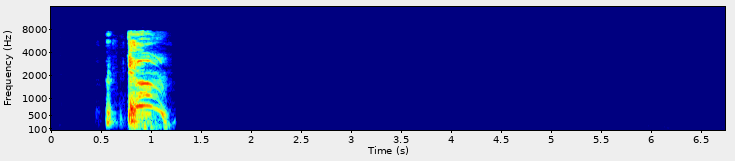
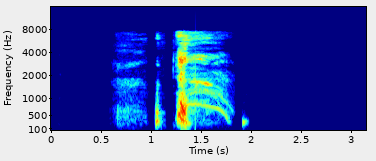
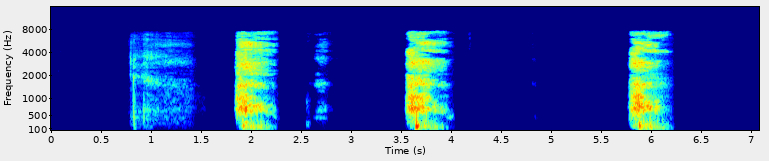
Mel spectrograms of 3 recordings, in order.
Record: {"three_cough_length": "6.7 s", "three_cough_amplitude": 27438, "three_cough_signal_mean_std_ratio": 0.16, "cough_length": "3.2 s", "cough_amplitude": 27411, "cough_signal_mean_std_ratio": 0.19, "exhalation_length": "7.1 s", "exhalation_amplitude": 19051, "exhalation_signal_mean_std_ratio": 0.27, "survey_phase": "beta (2021-08-13 to 2022-03-07)", "age": "45-64", "gender": "Female", "wearing_mask": "No", "symptom_shortness_of_breath": true, "symptom_fatigue": true, "symptom_change_to_sense_of_smell_or_taste": true, "symptom_loss_of_taste": true, "symptom_onset": "12 days", "smoker_status": "Never smoked", "respiratory_condition_asthma": false, "respiratory_condition_other": false, "recruitment_source": "REACT", "submission_delay": "2 days", "covid_test_result": "Negative", "covid_test_method": "RT-qPCR", "influenza_a_test_result": "Negative", "influenza_b_test_result": "Negative"}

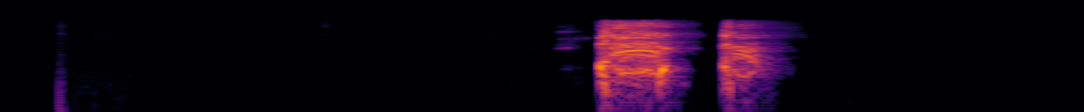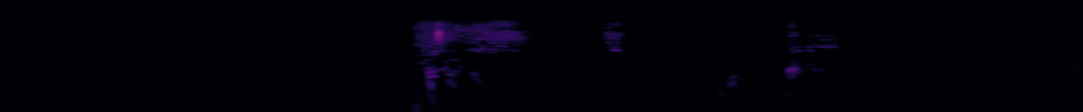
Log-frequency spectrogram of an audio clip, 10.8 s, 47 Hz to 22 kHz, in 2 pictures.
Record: {"cough_length": "10.8 s", "cough_amplitude": 31874, "cough_signal_mean_std_ratio": 0.18, "survey_phase": "alpha (2021-03-01 to 2021-08-12)", "age": "45-64", "gender": "Male", "wearing_mask": "No", "symptom_none": true, "smoker_status": "Ex-smoker", "respiratory_condition_asthma": false, "respiratory_condition_other": false, "recruitment_source": "REACT", "submission_delay": "2 days", "covid_test_result": "Negative", "covid_test_method": "RT-qPCR"}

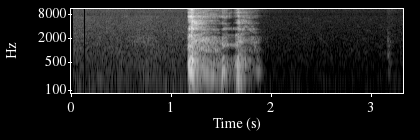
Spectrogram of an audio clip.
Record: {"cough_length": "3.3 s", "cough_amplitude": 32768, "cough_signal_mean_std_ratio": 0.22, "survey_phase": "beta (2021-08-13 to 2022-03-07)", "age": "45-64", "gender": "Male", "wearing_mask": "No", "symptom_cough_any": true, "smoker_status": "Never smoked", "respiratory_condition_asthma": false, "respiratory_condition_other": false, "recruitment_source": "REACT", "submission_delay": "2 days", "covid_test_result": "Negative", "covid_test_method": "RT-qPCR", "influenza_a_test_result": "Negative", "influenza_b_test_result": "Negative"}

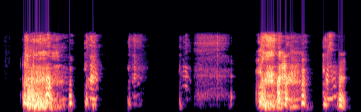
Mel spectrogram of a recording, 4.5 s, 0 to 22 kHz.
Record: {"cough_length": "4.5 s", "cough_amplitude": 20239, "cough_signal_mean_std_ratio": 0.43, "survey_phase": "beta (2021-08-13 to 2022-03-07)", "age": "18-44", "gender": "Male", "wearing_mask": "No", "symptom_cough_any": true, "symptom_runny_or_blocked_nose": true, "symptom_shortness_of_breath": true, "symptom_sore_throat": true, "symptom_abdominal_pain": true, "symptom_fatigue": true, "symptom_fever_high_temperature": true, "symptom_headache": true, "symptom_change_to_sense_of_smell_or_taste": true, "symptom_loss_of_taste": true, "symptom_onset": "5 days", "smoker_status": "Never smoked", "respiratory_condition_asthma": false, "respiratory_condition_other": false, "recruitment_source": "Test and Trace", "submission_delay": "1 day", "covid_test_result": "Positive", "covid_test_method": "RT-qPCR", "covid_ct_value": 18.5, "covid_ct_gene": "ORF1ab gene", "covid_ct_mean": 19.6, "covid_viral_load": "380000 copies/ml", "covid_viral_load_category": "Low viral load (10K-1M copies/ml)"}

